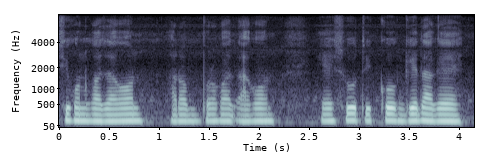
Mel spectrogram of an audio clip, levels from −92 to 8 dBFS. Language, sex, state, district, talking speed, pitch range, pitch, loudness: Chakma, male, Tripura, West Tripura, 175 wpm, 125-130 Hz, 130 Hz, -16 LUFS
